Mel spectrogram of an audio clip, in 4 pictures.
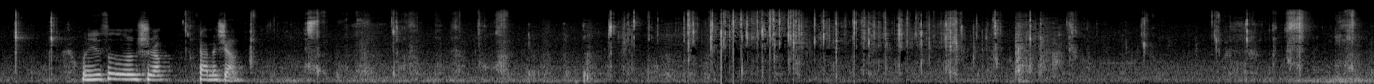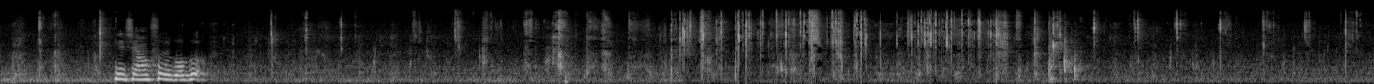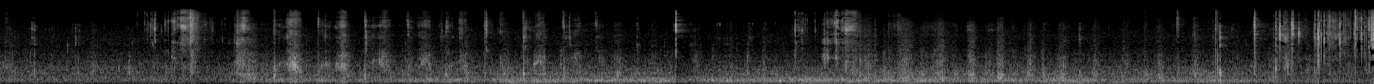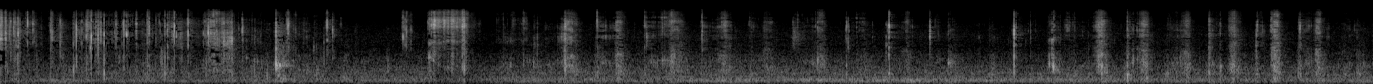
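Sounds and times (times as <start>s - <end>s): crunching crisp snack: 2.5s - 14.9s, 16.0s - 33.6s, 34.2s - 54.9s.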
